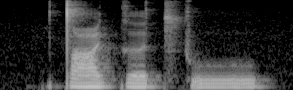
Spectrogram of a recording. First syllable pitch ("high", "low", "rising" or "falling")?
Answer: low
